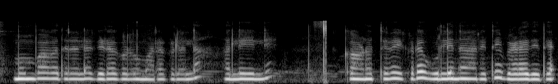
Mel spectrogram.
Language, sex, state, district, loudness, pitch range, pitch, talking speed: Kannada, female, Karnataka, Mysore, -15 LUFS, 245-260 Hz, 250 Hz, 130 wpm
